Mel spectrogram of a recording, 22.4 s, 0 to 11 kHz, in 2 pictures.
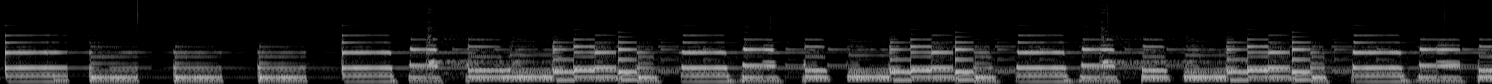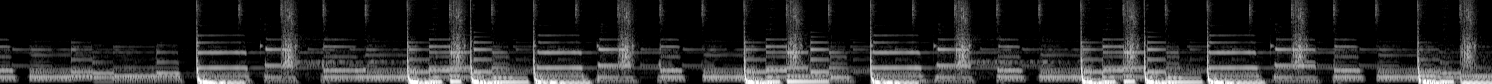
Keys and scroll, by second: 8.1 Return, 22.2 super+-.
